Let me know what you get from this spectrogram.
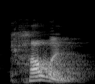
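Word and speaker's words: כהן: Another word that starts with the letter kaf is pronounced Cohen, and this is the Hebrew word for priest, principal officer, or chief ruler, a Cohen.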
